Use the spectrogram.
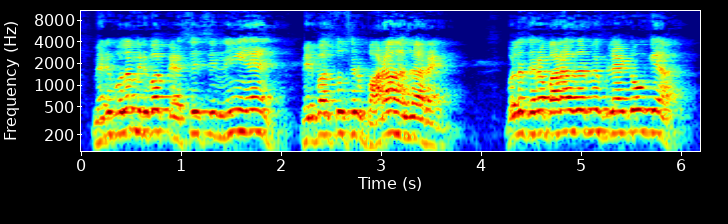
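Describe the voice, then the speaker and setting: This man's voice is high in pitch, with very even loudness and fairly even intonation. Audible room echo is present. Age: 80s+. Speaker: film industry veteran. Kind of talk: interview, life story.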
